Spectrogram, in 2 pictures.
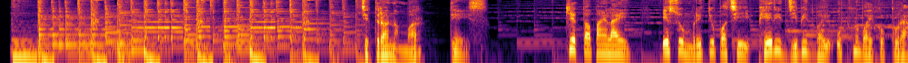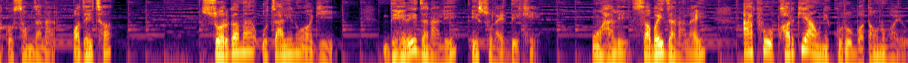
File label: jesus lord and saviour nepali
